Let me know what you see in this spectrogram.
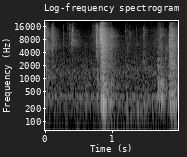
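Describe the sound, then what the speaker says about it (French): Cardboard box of Alctron PF 46 acoustic foam for a studio microphone being opened: a few dry rustling, scraping handling noises, with one sharper tear near the middle and another burst at the end, close and fairly quiet. "on ouvre la boîte."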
